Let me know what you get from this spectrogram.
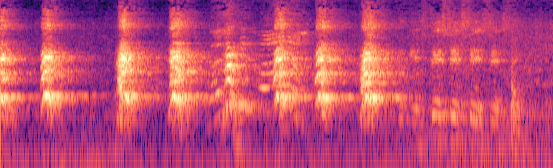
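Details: German Shepherd dog barking in a rapid, uneven series of sharp, harsh barks, about two per second, fading into softer murmuring sounds at the end.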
